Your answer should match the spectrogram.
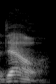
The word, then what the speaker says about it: Tao: to pronounce it right the tow the da is that correct yeah the da SP Tao but it's can you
